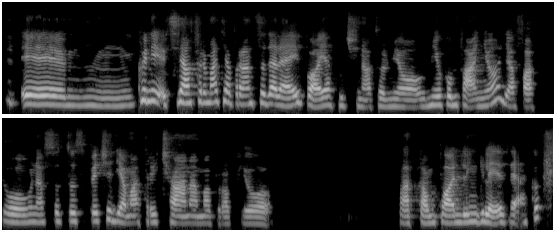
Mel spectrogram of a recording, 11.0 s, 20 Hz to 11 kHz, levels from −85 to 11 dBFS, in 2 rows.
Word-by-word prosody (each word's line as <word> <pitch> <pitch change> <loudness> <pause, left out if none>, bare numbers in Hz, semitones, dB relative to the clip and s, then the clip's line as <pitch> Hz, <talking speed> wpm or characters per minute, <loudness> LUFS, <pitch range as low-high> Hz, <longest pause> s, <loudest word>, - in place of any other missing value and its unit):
Ehm, 205 -4 +2
quindi 305 +2 +3
ci - - 0
siam 255 +1 +4
fermati 270 +2 0
a 275 - -1
pranzo 240 +2 0
da 235 -1 +5
lei, 205 +2 +4
poi 215 -7 +4
ha 210 - +1
cucinato 180 -3 -7
il 175 - -6
mio 170 -1 -1
mio 210 +2 -1
compagno, 210 -3 0
gli - - -4
ha 180 - -1
fatto 175 +2 -2
una 185 0 -5
sottospecie 205 +3 -5
di 205 - -1
amatriciana, 170 -1 -1
ma 160 0 -5
proprio 150 -1 -6 1.3
fatta 160 0 -1
un 165 +2 -2
po' 175 - +3
all'inglese, 185 +1 +2
ecco 180 +11 -4
190 Hz, 165 wpm, -25 LUFS, 170-215 Hz, 1.3 s, da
